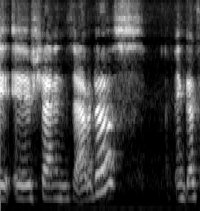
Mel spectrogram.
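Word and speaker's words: Szabados: And then my other one I will say is Shannon Zabados.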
